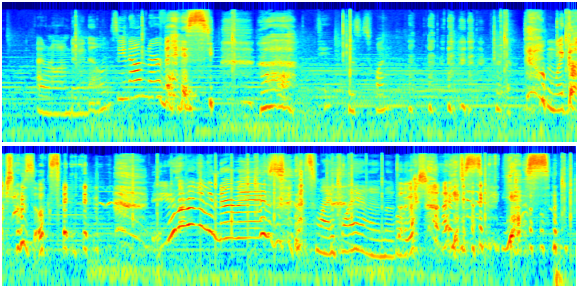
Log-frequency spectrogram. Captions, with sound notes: I don't know what I'm doing now. See, now I'm nervous. (groans) This one? (breathing uneasily) - Oh my gosh! I'm so excited! (laughing) - You're making me nervous! - That's my plan. - Oh my gosh! - Yes! Yes!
